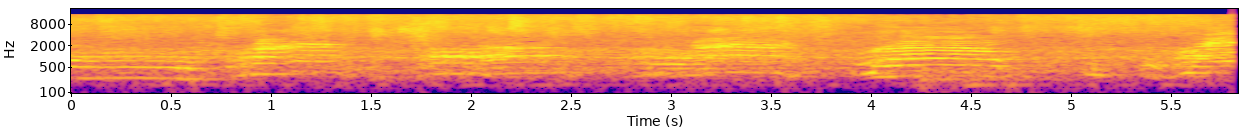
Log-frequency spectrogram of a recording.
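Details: Siamese cats at shower time meow loudly and repeatedly, drawn-out wavering calls over a steady hiss of running water.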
